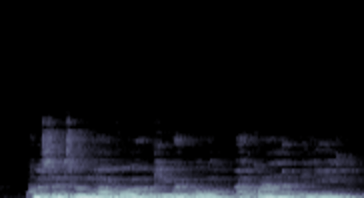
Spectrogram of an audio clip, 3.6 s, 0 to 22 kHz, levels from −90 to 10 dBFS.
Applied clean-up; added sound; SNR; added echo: none; none; none; reverberation time 0.9 s.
